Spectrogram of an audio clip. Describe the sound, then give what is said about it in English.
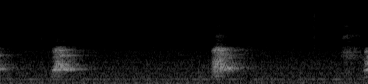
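A dog barks three times, sharp single woofs spaced more than a second apart, over a steady low background hum with no one talking. “Wanna go check on your dog?”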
